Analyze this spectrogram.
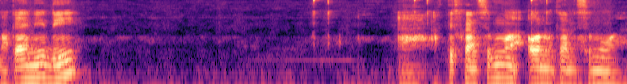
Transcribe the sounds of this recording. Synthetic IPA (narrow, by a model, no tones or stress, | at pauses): makainidi | aa̰k̚t̪ifkansəmuaʔɔnkansəmua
